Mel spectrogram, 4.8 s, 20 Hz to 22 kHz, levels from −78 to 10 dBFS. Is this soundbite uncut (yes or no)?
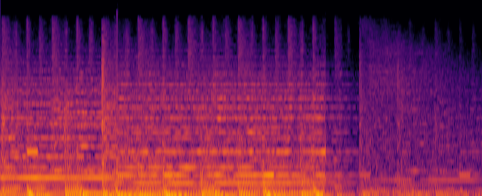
yes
